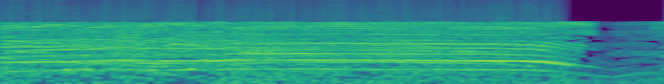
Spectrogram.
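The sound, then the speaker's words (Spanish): A crowd of third-, fifth- and sixth-grade schoolchildren from a public school, taking part in the chaquetía festival, shouting and screaming together, loud, a sustained high-pitched roar of many voices that cuts off abruptly near the end. “Eh, no hace falta que gritéis, a ver.”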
